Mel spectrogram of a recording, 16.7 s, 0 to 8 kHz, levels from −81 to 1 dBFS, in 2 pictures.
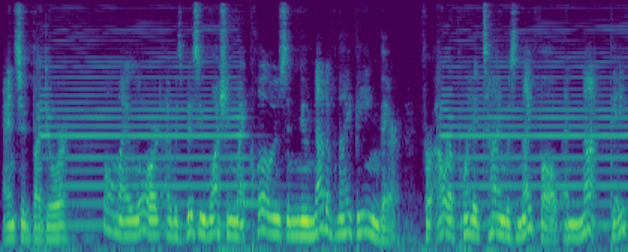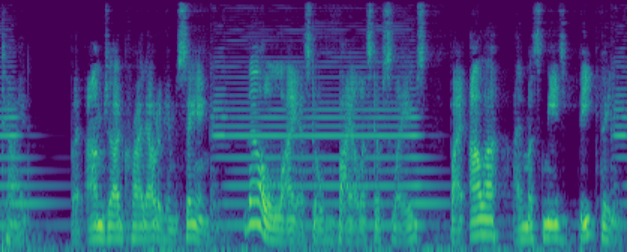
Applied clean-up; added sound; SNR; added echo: none; Bowed string instrument; 12 dB; reverberation time 0.7 s.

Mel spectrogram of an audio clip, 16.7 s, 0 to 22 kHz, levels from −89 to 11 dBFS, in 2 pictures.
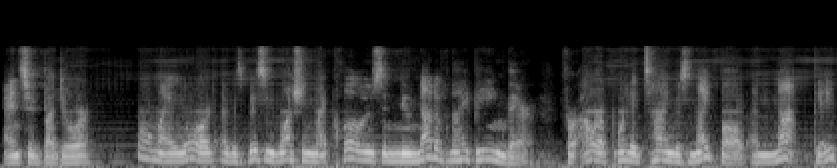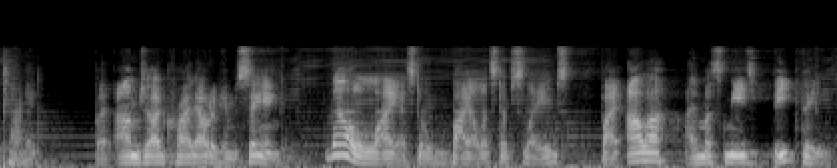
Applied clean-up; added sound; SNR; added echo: neural separator model SepFormer DNS4.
